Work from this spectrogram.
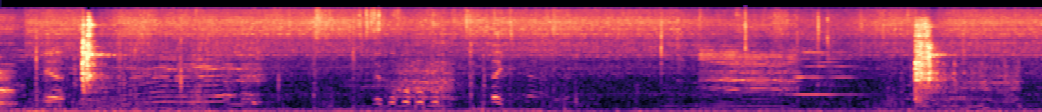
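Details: Herd of Brahma, Hereford and Brangus cattle during a round-up to sort out calves; overlapping bellowing moos from several animals, some strained and hoarse, with hissing noise and clatter between calls.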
